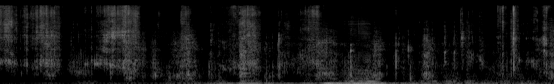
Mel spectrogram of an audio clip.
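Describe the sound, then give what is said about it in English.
Crisp crunching and chewing on hot fries snacks, a steady run of brittle, crackly bites repeating for several seconds at a fairly soft level, with no talking. “Let's start with the fries. Let's do fries first.”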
